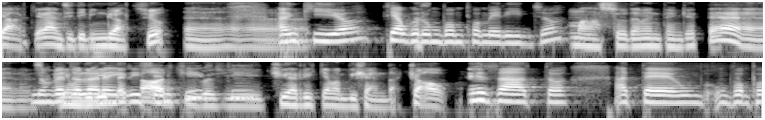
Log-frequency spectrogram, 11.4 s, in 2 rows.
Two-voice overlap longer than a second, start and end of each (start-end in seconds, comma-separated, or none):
6.0-7.5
